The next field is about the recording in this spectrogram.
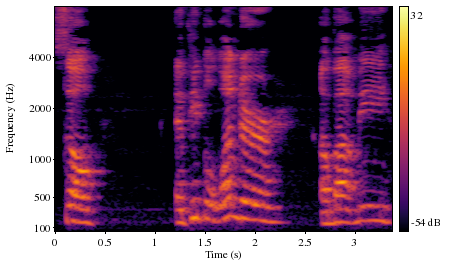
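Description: A man speaks in a high pitch with an American accent. His intonation is fairly even, and room echo can be heard. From Michigan, US. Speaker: vlogger. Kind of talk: casual monologue. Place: home room. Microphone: webcam.

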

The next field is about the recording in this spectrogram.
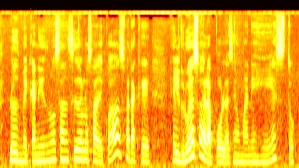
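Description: Very fast speech from a woman over light background noise. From Costa Rica. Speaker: TV presenter. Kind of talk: TV panel moderation. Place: studio. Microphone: lapel.

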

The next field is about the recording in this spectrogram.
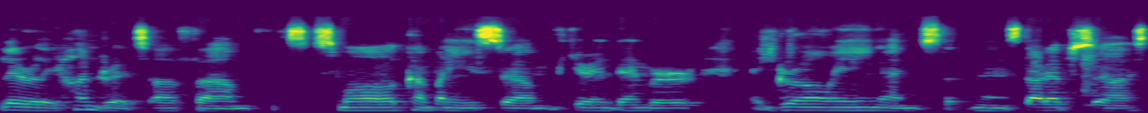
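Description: Against a quiet background, a man speaks in an unremarkable speaking voice with a fairly low pitch and fairly even intonation. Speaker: guest. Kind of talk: interview answer. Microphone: video call.

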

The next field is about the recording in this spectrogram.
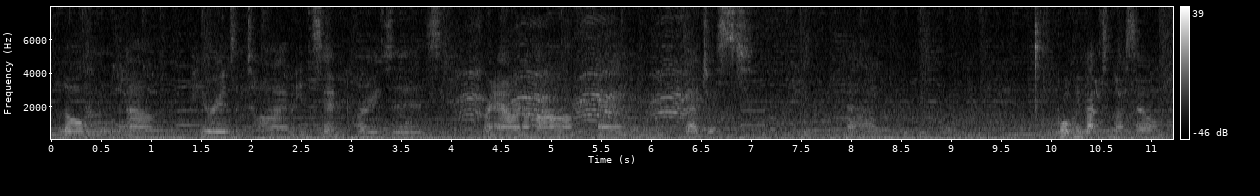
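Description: Very slow speech with long, frequent pauses, music playing in the background. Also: woman. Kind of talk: interview answer. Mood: calm, reflective. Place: street.

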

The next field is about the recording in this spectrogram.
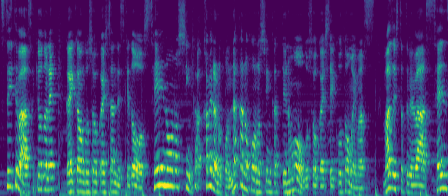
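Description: A man speaks at a moderate pace with audible room echo. Faint music plays in the background. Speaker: camera reviewer. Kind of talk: tutorial. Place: studio.

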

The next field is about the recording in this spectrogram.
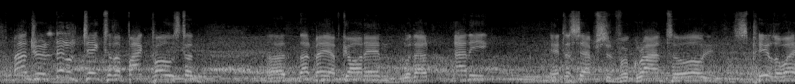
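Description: A man speaking in an animated tone at a moderate pace with ordinary pitch variation over loud background noise. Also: dry sound with no echo. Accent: Irish. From Ireland. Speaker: football commentator. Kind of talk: live football match commentary over highlights. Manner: animated, rising excitement at chances. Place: stadium.

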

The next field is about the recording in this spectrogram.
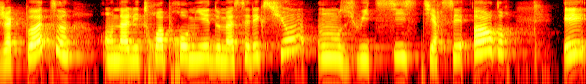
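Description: Against a quiet background, the speaker talks at a very slow pace with lively intonation. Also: woman. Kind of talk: casual vlog chat. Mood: pleased, upbeat. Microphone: lapel.

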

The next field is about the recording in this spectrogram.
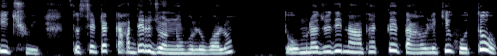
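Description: Recorded very cleanly against a silent background, a woman's high-pitched voice sounds dry and close with no echo. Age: 20s. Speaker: YouTuber. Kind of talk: casual livestream chat.

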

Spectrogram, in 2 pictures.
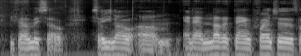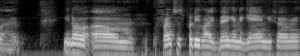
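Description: The man's pitch is fairly low. He keeps his intonation fairly even and speaks at a fairly slow pace. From New York. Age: 20s. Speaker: YouTuber; music commentator vlogger. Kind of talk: casual vlog commentary. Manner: halting, many fillers. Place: home room. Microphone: phone near.

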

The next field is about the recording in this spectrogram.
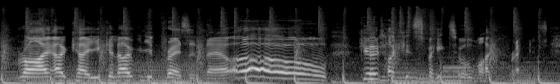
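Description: A man speaks with a British accent at a fairly slow pace. The sound is dry with no echo, and music plays clearly in the background. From England. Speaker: aviation livestream commentator. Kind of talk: live commentary.

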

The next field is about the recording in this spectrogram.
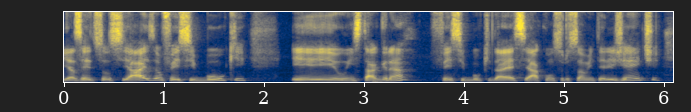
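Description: Against a quiet background, a man talks fairly slowly, his pitch varying in an ordinary way. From São Paulo, ABC region; São Paulo, Brazil. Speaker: former footballer turned construction business owner; interview guest. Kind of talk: casual TV interview. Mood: relaxed, friendly. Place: studio.

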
